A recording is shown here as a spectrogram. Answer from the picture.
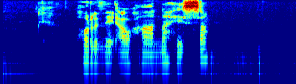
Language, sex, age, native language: Icelandic, male, 20-29, Icelandic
